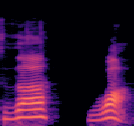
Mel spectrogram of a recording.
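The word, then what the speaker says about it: Waw: So the letter I'm talking about is the Wa. Okay? The Wa. Some people pronounce it Vav.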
